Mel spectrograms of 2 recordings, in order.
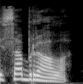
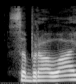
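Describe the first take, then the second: First: Собрала stressed on the middle syllable, -БРА-. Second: Собрала stressed on the final syllable, -ЛА; stress on last syllable. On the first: Poet weighs the right form, собрала stressed on БРА. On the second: Poet weighs the right form, Собрала stressed on final ЛА. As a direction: put the stress in Собрала at the end. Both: Shown as a demonstration. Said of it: "как правильно?".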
